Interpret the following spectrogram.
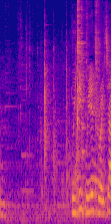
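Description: Cutlery clinking against dishes, with two short sharp clinks about a second in.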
